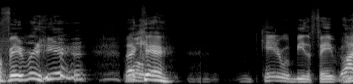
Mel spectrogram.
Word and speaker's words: Kattar: Calvin Cater. Yep. Yeah. How come white boys got the Qatar name, but it's pronounced Cater?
